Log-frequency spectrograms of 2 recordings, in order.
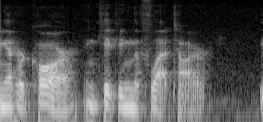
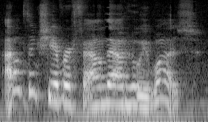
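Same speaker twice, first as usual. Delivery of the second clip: high, put-on cooing voice; Cindy gossips about Rocky's date, cooing up high; 9 semitones higher than usual. A narrator's reading. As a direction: coo it sweetly up high. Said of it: "cooed Cindy".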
